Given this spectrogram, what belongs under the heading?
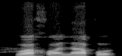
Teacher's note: قاف ساکن ہے، اس میں قلقلہ خوب ظاہر کریں گے، اس سے کو پر بھی پڑھیں گے کیونکہ یہ حروف مستعلیہ میں سے ہے۔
